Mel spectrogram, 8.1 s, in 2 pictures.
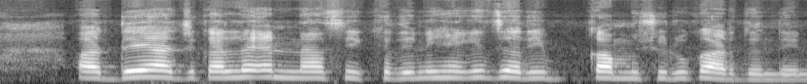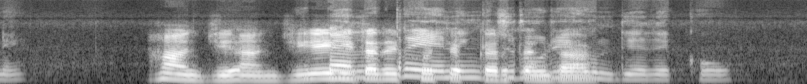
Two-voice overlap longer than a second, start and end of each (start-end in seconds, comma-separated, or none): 5.5-7.0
